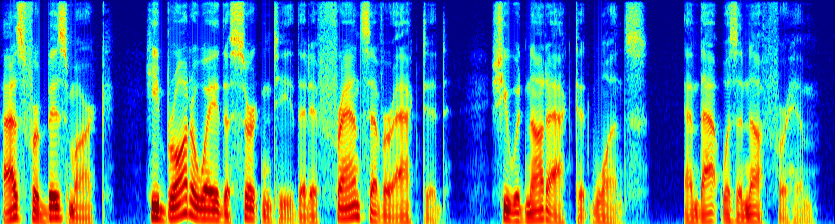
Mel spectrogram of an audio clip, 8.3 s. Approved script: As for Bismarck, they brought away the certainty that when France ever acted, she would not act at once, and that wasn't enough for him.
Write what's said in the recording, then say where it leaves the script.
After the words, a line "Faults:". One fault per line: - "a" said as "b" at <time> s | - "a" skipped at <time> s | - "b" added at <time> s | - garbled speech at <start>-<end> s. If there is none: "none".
As for Bismarck, he brought away the certainty that if France ever acted, she would not act at once, and that was enough for him.
Faults:
- "they" said as "he" at 1.4 s
- "when" said as "if" at 3.1 s
- "wasn't" said as "was" at 7.2 s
